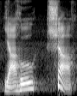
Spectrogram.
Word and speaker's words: Yahusha: The next letter is Shin, which has an SH sound, even in modern Hebrew for that matter.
